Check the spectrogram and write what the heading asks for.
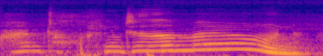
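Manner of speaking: high, hushed storybook thrill; excited bear thinking to himself. A narrator's reading. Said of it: "Bear got very excited".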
